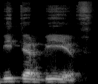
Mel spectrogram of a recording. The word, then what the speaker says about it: Beterbiev: Or sorry, as my Russian friends told me, his name is pronounced Beterbiev.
